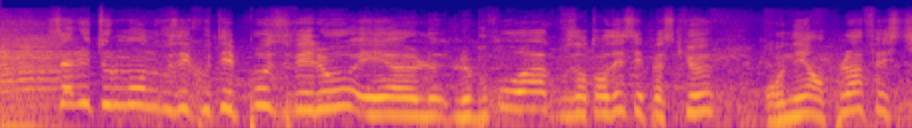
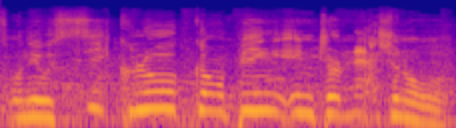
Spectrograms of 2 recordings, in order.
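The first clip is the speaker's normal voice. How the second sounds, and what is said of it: Put-on American accent. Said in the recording (French): “J'aime bien le dire avec un accent américain”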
